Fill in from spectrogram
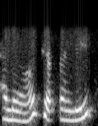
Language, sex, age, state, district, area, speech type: Telugu, female, 30-45, Andhra Pradesh, N T Rama Rao, urban, conversation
